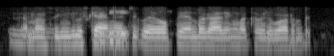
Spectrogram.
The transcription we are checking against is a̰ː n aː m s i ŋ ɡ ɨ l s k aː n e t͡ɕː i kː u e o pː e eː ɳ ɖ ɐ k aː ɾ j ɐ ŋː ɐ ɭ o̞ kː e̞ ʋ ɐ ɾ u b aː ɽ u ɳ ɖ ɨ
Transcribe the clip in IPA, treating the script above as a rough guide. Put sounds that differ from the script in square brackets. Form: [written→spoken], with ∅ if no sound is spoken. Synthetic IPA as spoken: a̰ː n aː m s i ŋ ɡ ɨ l s k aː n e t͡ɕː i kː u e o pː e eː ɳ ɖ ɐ k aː ɾ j ɐ ŋː ɐ ɭ o̞ kː e̞ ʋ ɐ ɾ u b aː ɽ u ɳ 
